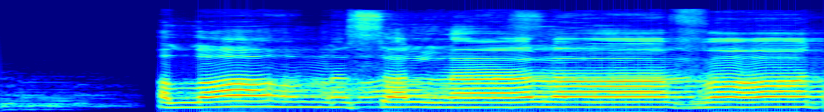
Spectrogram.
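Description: Background music fades out into a moment of silence. About a second in, a man's voice begins a chanted Shia rowzeh lament, holding long notes with wavering ornaments.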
